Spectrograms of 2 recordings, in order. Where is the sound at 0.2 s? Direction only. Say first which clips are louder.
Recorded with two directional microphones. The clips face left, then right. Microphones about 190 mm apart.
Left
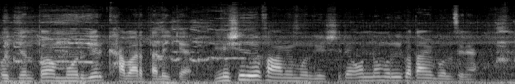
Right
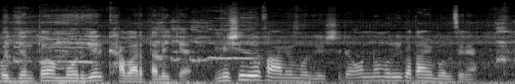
Right 3 dB; 5° right (ahead or behind).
